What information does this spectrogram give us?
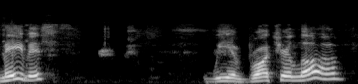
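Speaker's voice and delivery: loud, clear, carrying delivery. Player stating their reaction in the game, in a loud, clear voice. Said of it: "And I say in a loud, clear voice".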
